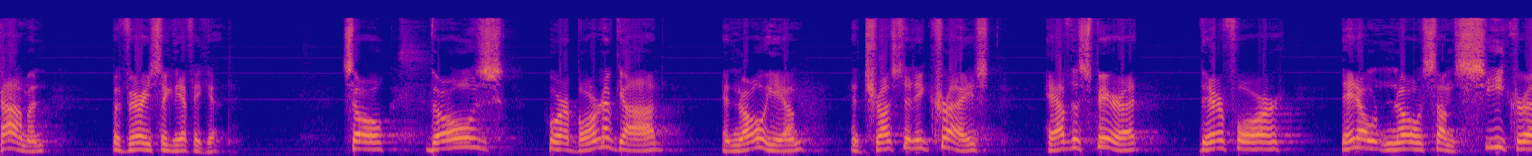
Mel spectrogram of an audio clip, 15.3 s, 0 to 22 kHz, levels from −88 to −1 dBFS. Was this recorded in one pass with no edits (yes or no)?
yes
